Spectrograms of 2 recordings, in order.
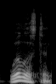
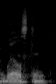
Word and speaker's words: Williston: there what is it Williston thank you I said willston Williston I mean they they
